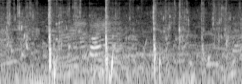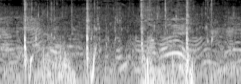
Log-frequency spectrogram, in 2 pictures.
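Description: Pond water splashing and sloshing in a string of short, sharp splashes, with people's voices talking nearby.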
